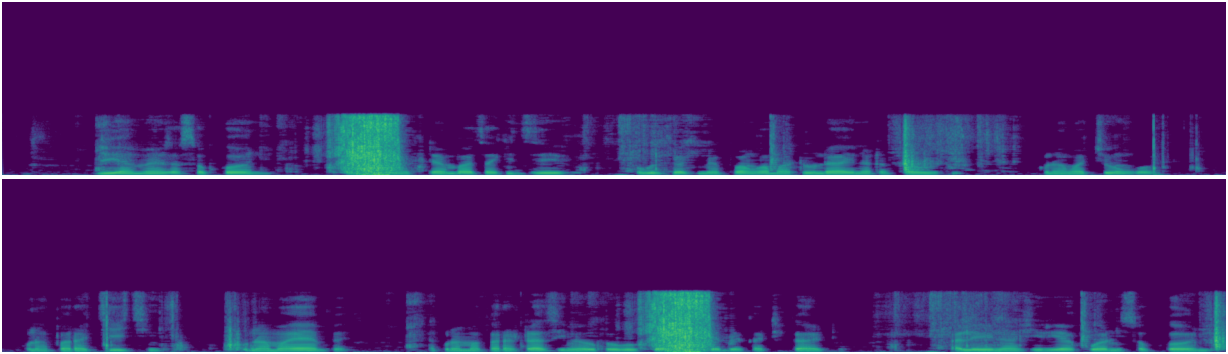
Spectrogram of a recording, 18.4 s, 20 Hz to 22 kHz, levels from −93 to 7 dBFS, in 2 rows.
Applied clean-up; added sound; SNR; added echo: classical method Wiener filter.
